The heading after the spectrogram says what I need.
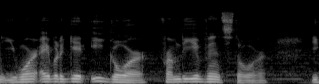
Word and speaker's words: Igor: with dim mech Egor now it's pronounced I go but they told me it was Eagle well they were wrong name weren't they and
